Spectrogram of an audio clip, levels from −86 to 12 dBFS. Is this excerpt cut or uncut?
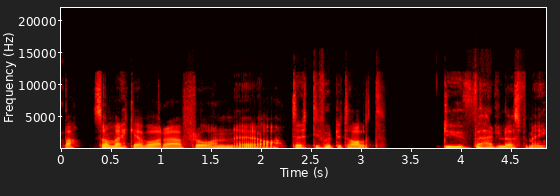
uncut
